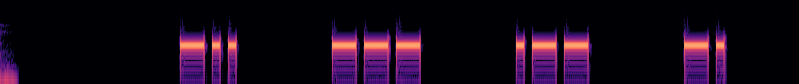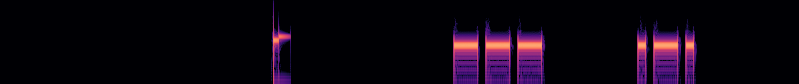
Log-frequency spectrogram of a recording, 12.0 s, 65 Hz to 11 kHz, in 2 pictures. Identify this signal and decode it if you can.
Morse code, heard as a keyed tone, about 21 wpm, spaced as for 9 wpm, 700 Hz. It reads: DOWN OR
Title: 4x Character Spacing - Top 100 Words - 20wpm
